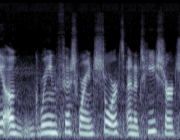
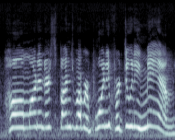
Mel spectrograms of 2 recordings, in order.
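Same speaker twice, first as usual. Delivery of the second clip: quick, high cartoon sergeant bark; drill sergeant voice; 9 semitones higher, 4 dB louder than usual. A narrator's reading. SpongeBob salutes his teacher in a fast drill-sergeant voice. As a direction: report like a soldier at attention. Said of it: "in a drill sergeant voice".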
